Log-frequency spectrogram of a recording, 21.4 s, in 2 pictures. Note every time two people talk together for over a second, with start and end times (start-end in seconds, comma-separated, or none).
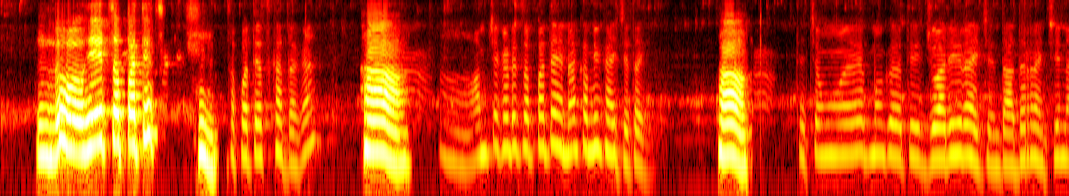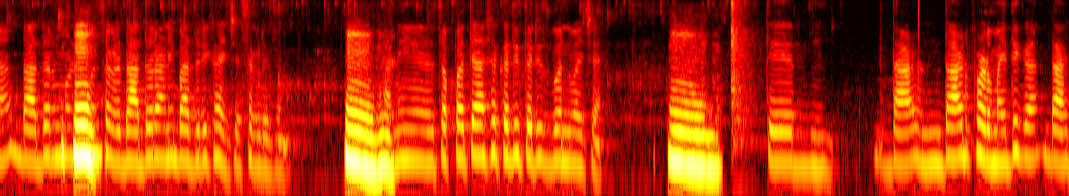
none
